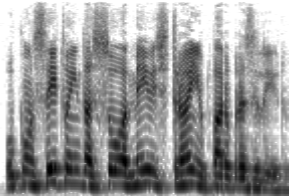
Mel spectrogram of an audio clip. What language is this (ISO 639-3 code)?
por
